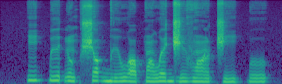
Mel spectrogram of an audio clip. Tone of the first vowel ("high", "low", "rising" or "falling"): falling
